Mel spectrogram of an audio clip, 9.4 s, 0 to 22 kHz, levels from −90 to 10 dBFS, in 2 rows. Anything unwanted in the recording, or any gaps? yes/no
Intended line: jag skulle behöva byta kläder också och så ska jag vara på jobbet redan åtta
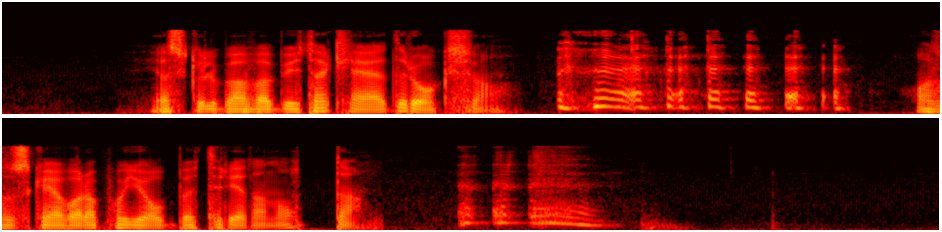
yes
